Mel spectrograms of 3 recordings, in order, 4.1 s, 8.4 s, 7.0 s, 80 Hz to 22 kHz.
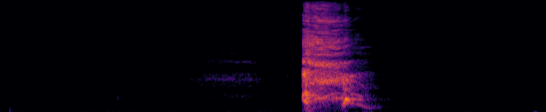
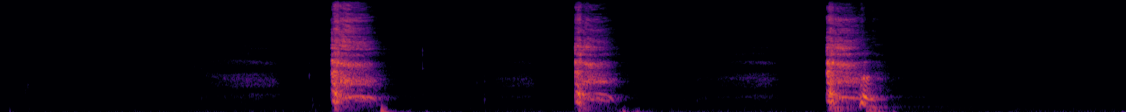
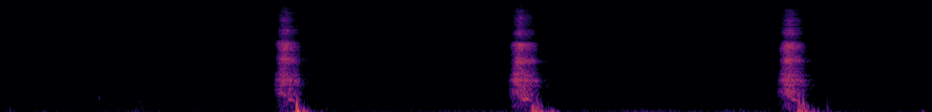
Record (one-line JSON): {"cough_length": "4.1 s", "cough_amplitude": 12890, "cough_signal_mean_std_ratio": 0.25, "three_cough_length": "8.4 s", "three_cough_amplitude": 13232, "three_cough_signal_mean_std_ratio": 0.27, "exhalation_length": "7.0 s", "exhalation_amplitude": 4273, "exhalation_signal_mean_std_ratio": 0.27, "survey_phase": "beta (2021-08-13 to 2022-03-07)", "age": "45-64", "gender": "Female", "wearing_mask": "No", "symptom_shortness_of_breath": true, "symptom_sore_throat": true, "symptom_onset": "12 days", "smoker_status": "Never smoked", "respiratory_condition_asthma": false, "respiratory_condition_other": false, "recruitment_source": "REACT", "submission_delay": "1 day", "covid_test_result": "Negative", "covid_test_method": "RT-qPCR"}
